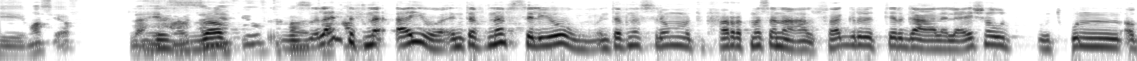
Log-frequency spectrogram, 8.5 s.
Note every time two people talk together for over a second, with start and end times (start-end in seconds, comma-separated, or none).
1.0-2.5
